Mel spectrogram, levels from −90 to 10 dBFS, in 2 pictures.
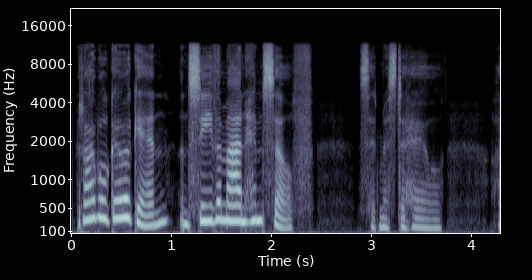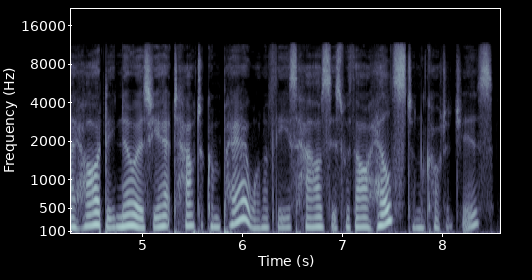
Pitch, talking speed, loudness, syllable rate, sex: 205 Hz, 205 wpm, -20 LUFS, 5.5 syllables/s, female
